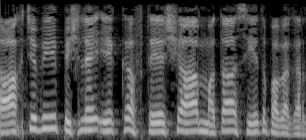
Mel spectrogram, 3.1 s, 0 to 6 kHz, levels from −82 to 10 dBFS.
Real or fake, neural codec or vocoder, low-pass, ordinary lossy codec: real; none; 5.4 kHz; none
